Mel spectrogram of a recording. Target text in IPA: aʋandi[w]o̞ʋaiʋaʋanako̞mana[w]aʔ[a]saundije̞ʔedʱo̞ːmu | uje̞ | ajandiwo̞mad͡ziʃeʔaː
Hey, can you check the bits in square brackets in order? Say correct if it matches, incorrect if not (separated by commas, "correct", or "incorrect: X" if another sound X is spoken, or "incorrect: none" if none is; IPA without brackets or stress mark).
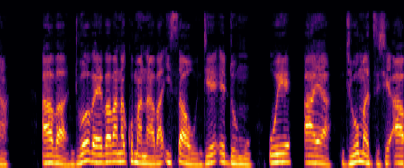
incorrect: ʋ, incorrect: ʋ, incorrect: i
